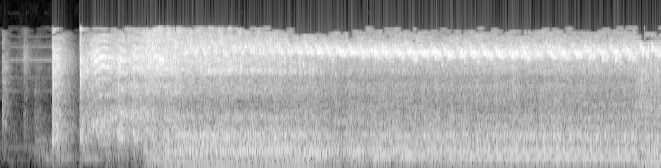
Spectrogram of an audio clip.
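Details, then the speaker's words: Chery QQ after the underside was hit: the engine cranks and catches, then idles with a loud, coarse exhaust rumble from a leak between the exhaust manifold and the catalytic converter housing. "รถของฉันCheryQQหลังจากกระแทกที่ด้านล่างเริ่มส่งเสียงดังก้องอย่างรุนแรงในการค้นหาการรั่วไหลคุณต้องสตาร์ทเครื่องยนต์และฟังการรั่วไหล"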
